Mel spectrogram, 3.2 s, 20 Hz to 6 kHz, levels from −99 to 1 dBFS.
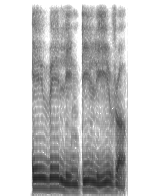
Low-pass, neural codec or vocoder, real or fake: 5.4 kHz; codec, 16 kHz in and 24 kHz out, 1 kbps, XY-Tokenizer; fake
